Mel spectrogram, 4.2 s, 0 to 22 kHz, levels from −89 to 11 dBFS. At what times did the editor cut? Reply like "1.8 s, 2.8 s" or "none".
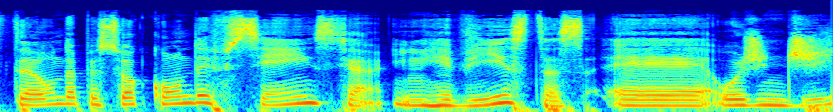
none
